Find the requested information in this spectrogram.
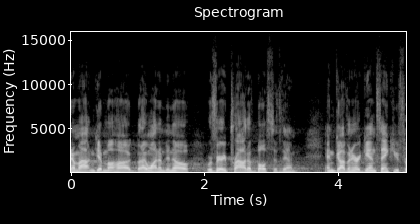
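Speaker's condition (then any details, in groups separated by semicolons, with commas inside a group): No condition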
